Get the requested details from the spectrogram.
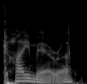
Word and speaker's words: chimera: But I'm going to go with Chimera is an ancient Greek creature consisting of what three animals? – I think the pronunciation is chimera.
